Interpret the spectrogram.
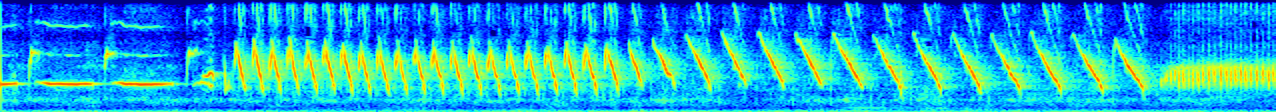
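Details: Atlantic canary song played to make other canaries sing: two steady whistled notes open, then a rapid high rolling trill that slows into falling sweeps, closing on a buzzy sustained note.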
